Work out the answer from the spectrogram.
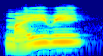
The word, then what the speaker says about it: Maibi: Mi nombre es Maibi, como está en el canal y así como se escribe.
